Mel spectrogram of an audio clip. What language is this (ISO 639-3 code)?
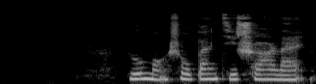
zho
